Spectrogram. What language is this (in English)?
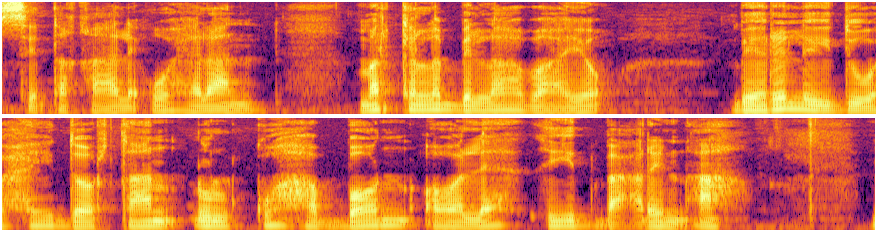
Somali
